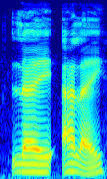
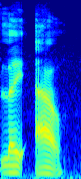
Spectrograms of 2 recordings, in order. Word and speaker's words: Les Halles: But it's not Les Allées, as I called it. It's Les Halles. Apparently you don't pronounce the ES at the end.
